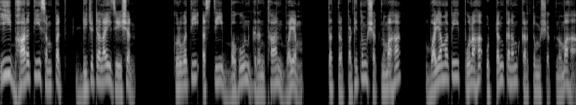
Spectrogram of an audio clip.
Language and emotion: Sanskrit, neutral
